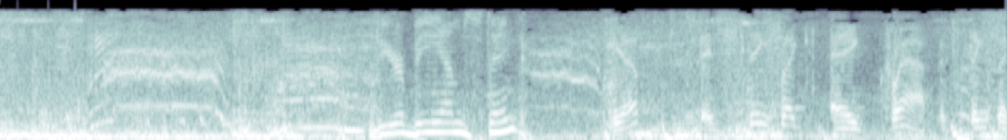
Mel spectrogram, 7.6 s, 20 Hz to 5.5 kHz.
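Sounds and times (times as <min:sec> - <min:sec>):
rough noisy background: 0:00.0 - 0:07.5
40-year-old man roaring imitating a monster: 0:00.7 - 0:02.9
speech: 0:03.0 - 0:07.5.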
